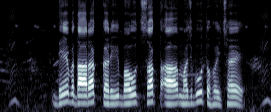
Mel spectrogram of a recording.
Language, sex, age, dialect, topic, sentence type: Maithili, male, 25-30, Eastern / Thethi, agriculture, statement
